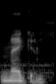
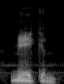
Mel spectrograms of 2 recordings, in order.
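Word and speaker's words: M3GAN: But anyway, coming in at number 5 is Megan. But obviously, it's spelt with a 3, so that's why I've typed it like that. Megan. That's how they say it in the film. Not Megan, Megan. Like that.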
